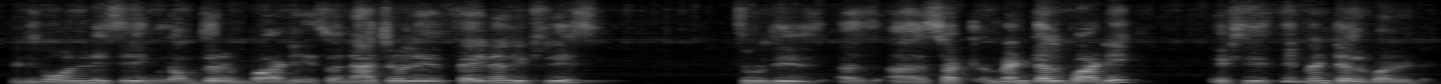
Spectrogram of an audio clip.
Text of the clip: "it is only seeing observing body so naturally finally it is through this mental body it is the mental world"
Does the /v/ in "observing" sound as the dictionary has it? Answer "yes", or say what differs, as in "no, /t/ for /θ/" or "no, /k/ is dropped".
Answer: yes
